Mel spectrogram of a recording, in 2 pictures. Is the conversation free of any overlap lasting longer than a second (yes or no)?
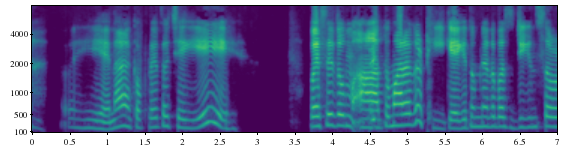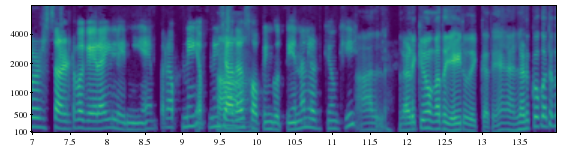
yes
